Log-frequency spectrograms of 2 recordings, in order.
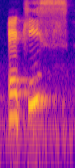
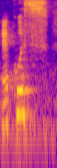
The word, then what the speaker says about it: equis: wrong button all right the x is equis um again i changed the phonetic um spelling like what's in the bracket there because in the book it's e-q-u-i-s and um people were saying equus so i change it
